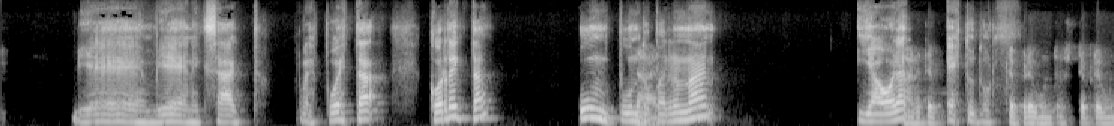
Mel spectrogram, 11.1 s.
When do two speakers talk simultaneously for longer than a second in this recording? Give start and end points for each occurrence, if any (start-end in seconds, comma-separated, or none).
none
